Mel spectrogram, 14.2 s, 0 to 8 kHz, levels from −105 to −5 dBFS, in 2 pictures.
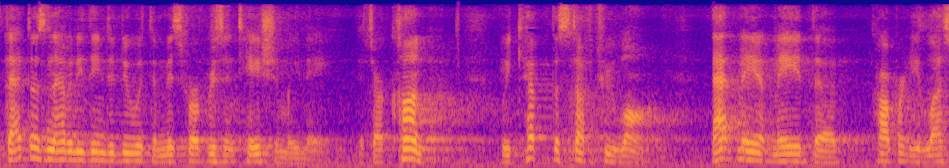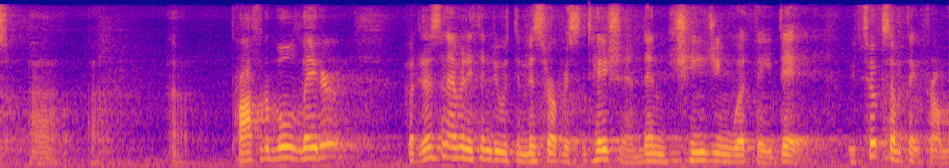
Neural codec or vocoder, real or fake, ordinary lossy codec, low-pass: codec, 16 kHz in and 24 kHz out, 1 kbps, XY-Tokenizer; fake; AAC, 32 kbps; 7.2 kHz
